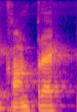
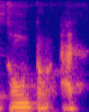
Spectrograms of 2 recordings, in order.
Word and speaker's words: CounterAct: Sometimes my CounterAct pronunciation will be sounding like a contract. Excuse me, it is a CounterAct Program.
